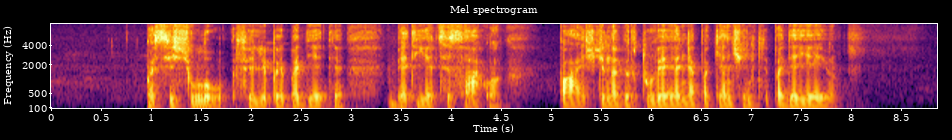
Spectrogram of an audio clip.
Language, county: Lithuanian, Panevėžys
